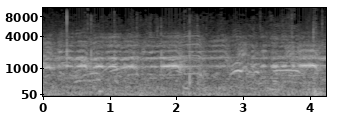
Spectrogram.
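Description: Several voices calling out in long, drawn-out shouts over crowd chatter.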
